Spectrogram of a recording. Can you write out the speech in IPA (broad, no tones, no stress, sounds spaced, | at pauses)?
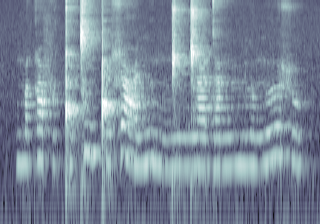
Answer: m ɨ q ɐ f ɵ ǃ ɵ ǀ ĩ ǃ ɨ ɬ ɐ ʕ e ŋ ɨ m o ŋ͡ǁ i ŋ͡ǁ a d a ŋ ʉː l o ŋ ɵː ɬ u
